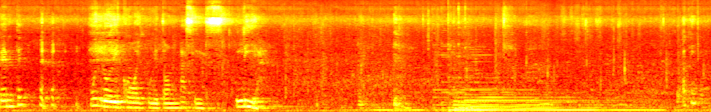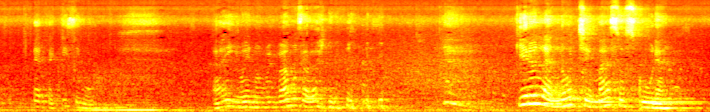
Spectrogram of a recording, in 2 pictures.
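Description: An acoustic guitar plays through loudspeakers.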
